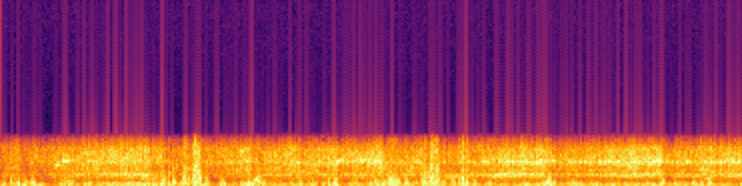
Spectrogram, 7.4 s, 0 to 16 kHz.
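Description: Polaris RZR 4 800 side-by-side's twin-cylinder four-stroke engine running at idle while parked, with an uneven, pulsing sound.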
